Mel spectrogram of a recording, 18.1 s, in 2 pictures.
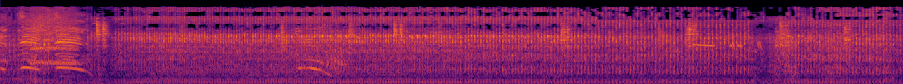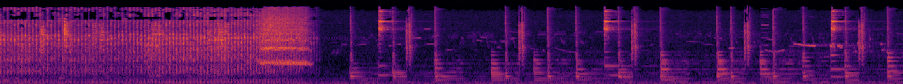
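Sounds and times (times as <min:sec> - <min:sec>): small tractor engine idling: 0:00.0 - 0:12.0.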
